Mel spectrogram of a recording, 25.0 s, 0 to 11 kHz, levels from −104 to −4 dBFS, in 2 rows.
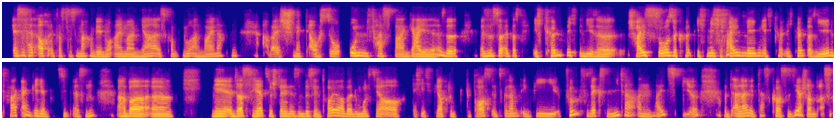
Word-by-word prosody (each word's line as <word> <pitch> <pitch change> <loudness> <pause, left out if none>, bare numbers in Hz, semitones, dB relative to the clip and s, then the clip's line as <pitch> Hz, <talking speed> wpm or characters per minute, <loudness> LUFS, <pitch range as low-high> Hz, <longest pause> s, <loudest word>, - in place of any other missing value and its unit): es 150 +1 -2
ist 170 -2 -4
halt 165 - -2
auch 145 0 +3
etwas, 140 -1 -9
das 130 -4 -12
machen 140 0 -3
wir 125 -1 0
nur 120 0 -4
einmal 125 -2 -1
im 115 - -5
Jahr. 140 +4 -1
Es 130 - -8
kommt 135 +3 -12
nur 135 0 -4
an 120 -2 -6
Weihnachten, 150 +5 -6 0.3
aber 120 0 -4
es 115 - -8
schmeckt 130 -2 -3
auch 120 - -1
so 125 +2 -4
unfassbar 140 -5 +1
geil, 120 0 +2
also, 140 -8 +5 0.4
es 130 - +1
ist 150 -1 0
so 150 - +6
etwas, 140 +1 -3 0.2
ich 140 -5 -4
könnte 160 +3 +1
mich 175 -1 -2
in 140 -2 0
diese 120 -2 +1
scheiß 175 +1 +4
Soße 160 +1 +5
könnte 160 +2 -6
ich - - -8
mich 155 -1 0
reinlegen 155 -1 +3
ich 130 -1 -5
könnte 135 - -6
ich 130 - -9
könnte 155 +1 0
das 125 -5 -1
jeden 135 +6 +4
Tag 155 +4 -4
eigentlich 150 -6 -1
im 125 -3 -1
Prinzip 135 +3 -13
essen, 140 +6 -5 0.3
aber, 130 -1 +6 0.6
äh, - - -2
ne, 140 -2 +6
das 140 +3 +5
herzustellen 140 -1 +2
ist 130 -1 -3
'n 130 - 0
bisschen 130 -1 -2
teuer, 160 +5 +3
aber 130 -2 +3
du 125 - -4
musst 135 +1 -3
ja 135 -2 +1
auch 125 0 +2 0.2
ich 130 -1 -17
ich 135 -1 -9
glaube, 130 0 0
du 135 - -4 0.2
du - - -13
brauchst 140 +4 0
insgesamt 140 +2 -6
irgendwie 130 0 -2
5, 235 +8 -1
6 150 0 -3
Liter 175 +7 -2
an 130 -2 -5
Malzbier 205 +7 -6 0.3
und 125 -5 -7
alleine 145 +2 +3
das 155 +5 -13
kostet 135 -4 -2
ja - - +4
schon 125 -2 -1
was. - - -7
135 Hz, 205 wpm, -23 LUFS, 125-150 Hz, 0.6 s, so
